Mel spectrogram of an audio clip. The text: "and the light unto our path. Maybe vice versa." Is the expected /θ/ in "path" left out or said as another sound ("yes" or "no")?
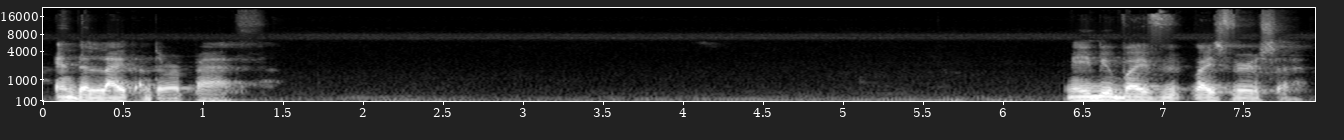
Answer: no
